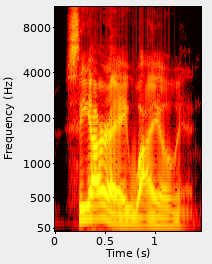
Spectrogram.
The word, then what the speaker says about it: crayon: a y y n c r a yo n say it crayon two syllables sounds like crayon some people say it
